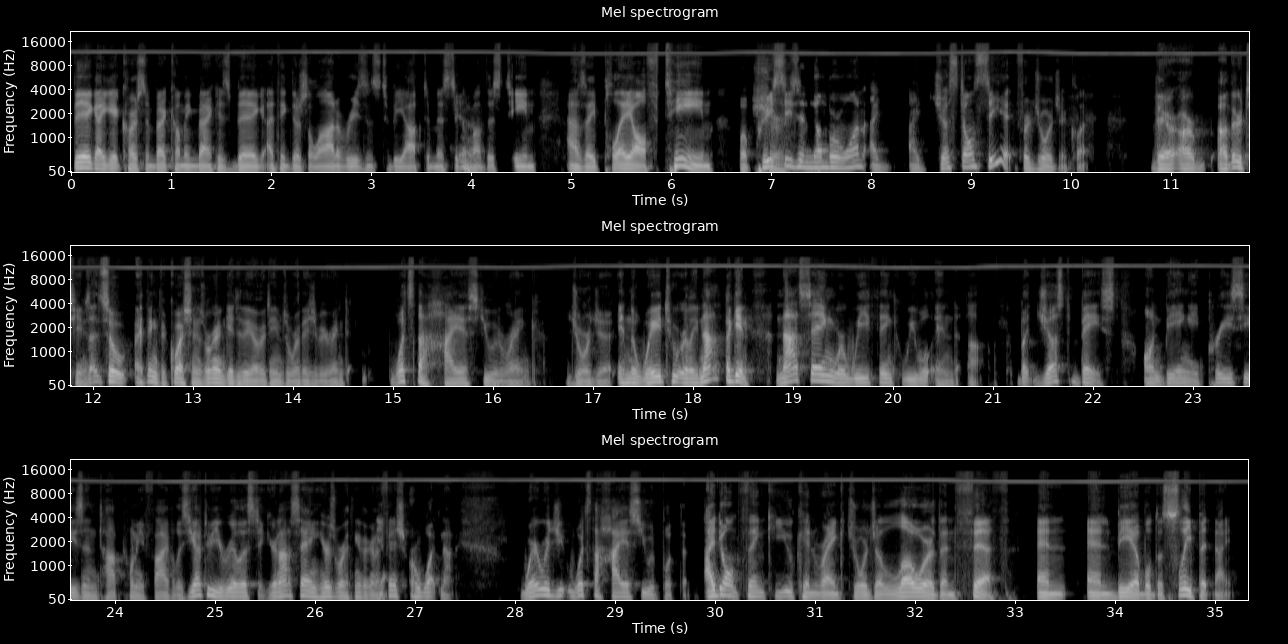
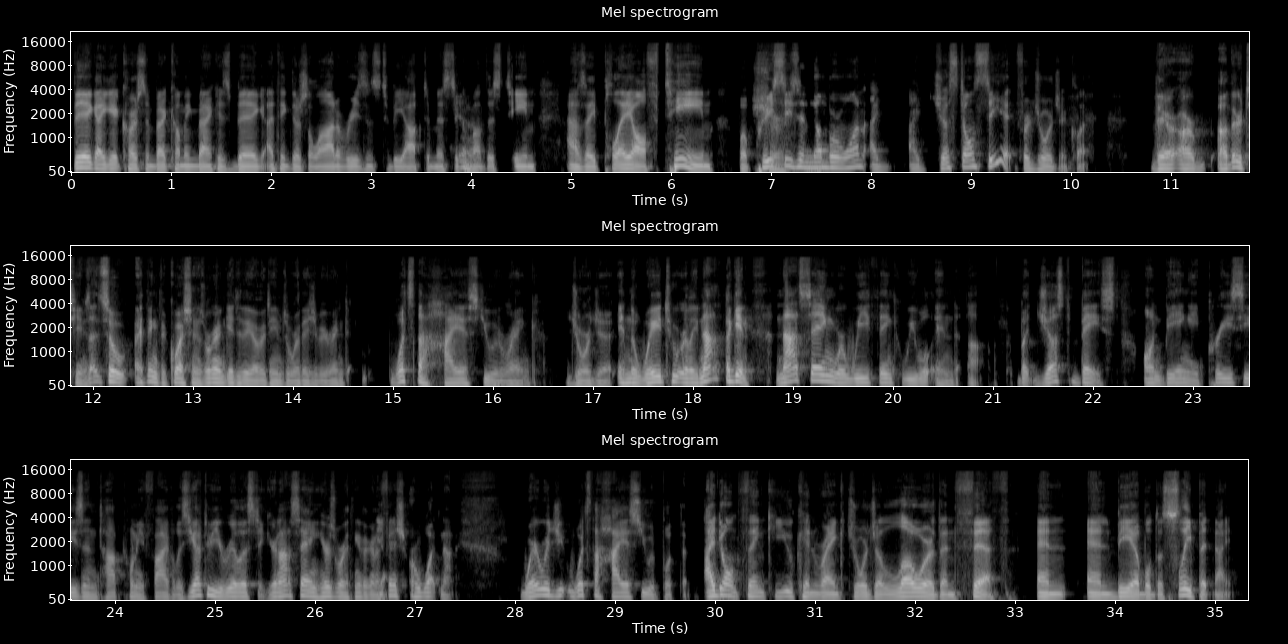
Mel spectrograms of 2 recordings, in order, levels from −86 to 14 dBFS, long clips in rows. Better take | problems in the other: second | high-pitched whine; noticeable; throughout; 12 kHz, 15 dB below the speech

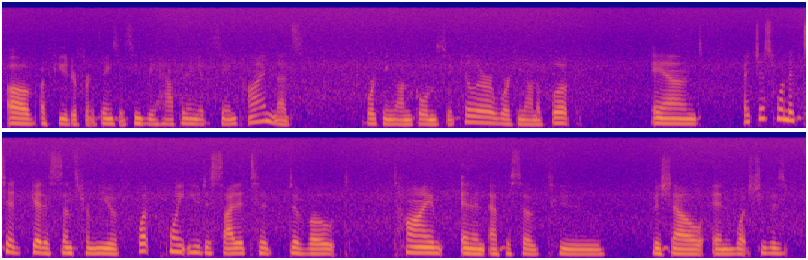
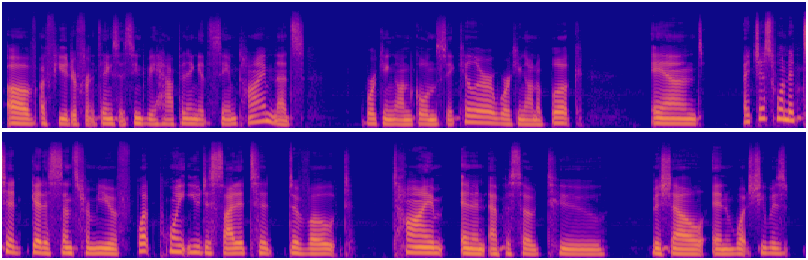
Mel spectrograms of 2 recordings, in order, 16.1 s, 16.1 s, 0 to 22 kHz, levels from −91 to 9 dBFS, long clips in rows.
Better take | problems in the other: second | hiss; noticeable; throughout; 10 dB below the speech

